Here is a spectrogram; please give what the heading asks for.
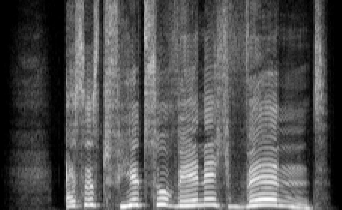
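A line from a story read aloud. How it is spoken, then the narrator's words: Calling out. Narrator (German): rief Lea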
